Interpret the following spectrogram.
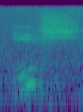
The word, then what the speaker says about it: ich: um your pronunciation of ich in the beginning with ish which I was well schooled that it is the Viennese pronunciation which doesn't make it wrong it's just a different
